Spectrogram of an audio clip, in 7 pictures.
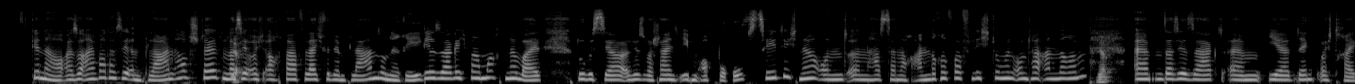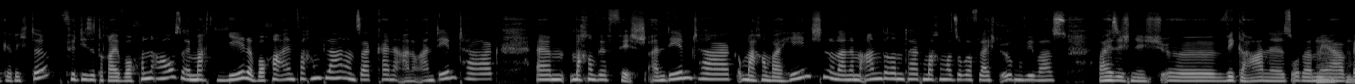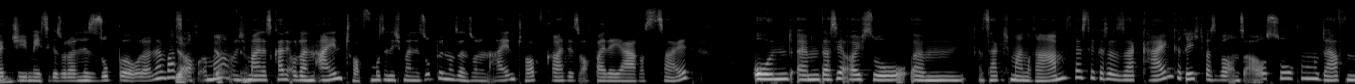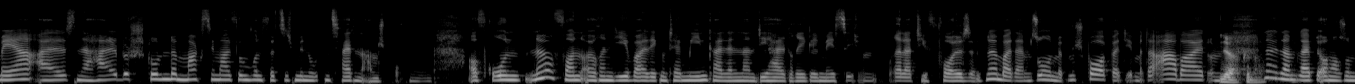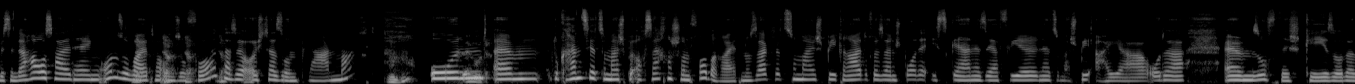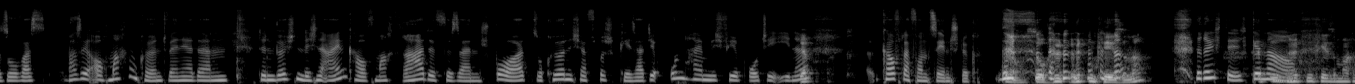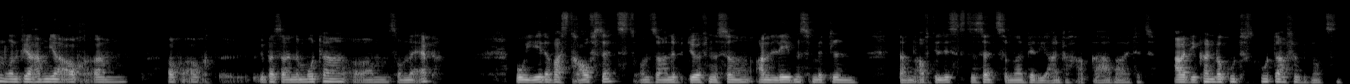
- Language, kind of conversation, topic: German, advice, Wie plane ich schnell gesunde Mahlzeiten für eine hektische Woche?
- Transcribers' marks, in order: stressed: "jede"; stressed: "Eintopf"; other background noise; stressed: "unheimlich"; laugh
